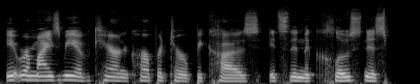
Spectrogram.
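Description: Low-voiced, smooth woman hosting a chat. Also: fairly even intonation, normal speed. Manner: chatty, rambling, laughs often. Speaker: podcast host. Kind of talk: casual interview chat.

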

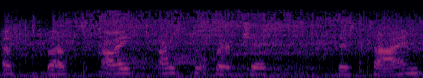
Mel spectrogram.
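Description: A woman's voice: medium pitch, slow, very noisy. A woman, a native Finnish speaker, co-hosting a casual podcast and hesitantly searching for words. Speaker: podcast co-host. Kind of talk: casual chat.

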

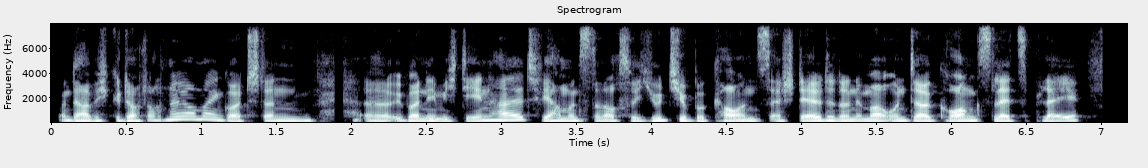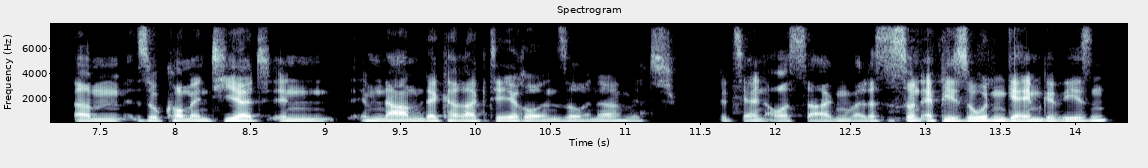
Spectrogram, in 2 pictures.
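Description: A man's voice: mid-range voice, fairly even intonation, fairly quick, dry recording, clean studio sound. A man from Hesse in Germany chats casually as a podcast host, explaining things in a rambling way.

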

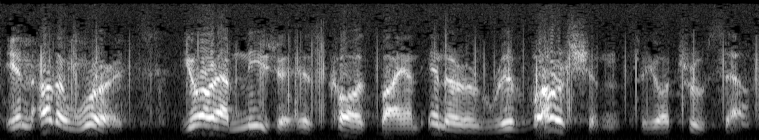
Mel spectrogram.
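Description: Man playing a pompous middle-aged shrink, lofty and fussy, swooping lively delivery, dull scratchy old radio sound. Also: mid-range voice, normal speed, close to an everyday voice. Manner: pompous, clinical, growing exasperated. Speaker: psychiatrist in a radio sitcom. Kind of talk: 1940s radio comedy acting. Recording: scratchy 1940s radio broadcast with hiss.

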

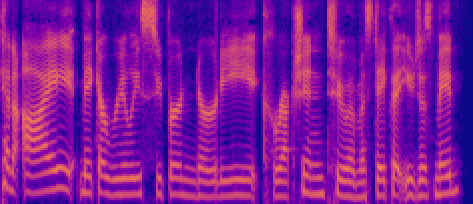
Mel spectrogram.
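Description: A woman's voice: fairly low pitch, normal speed, smooth, dry recording, clean studio sound. A woman co-hosting a podcast, reading encyclopedia text aloud with conversational asides. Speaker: podcast co-host. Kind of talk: reading encyclopedia pages aloud with casual commentary.

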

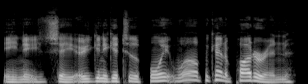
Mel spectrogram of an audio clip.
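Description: Creaky-voiced, meandering man. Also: mid-range voice, lively intonation, no echo. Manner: meandering, halting, stuttering. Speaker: podcast host. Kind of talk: rambling bedtime podcast intro.

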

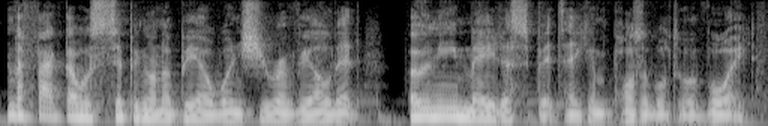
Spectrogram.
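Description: A man narrating online stories in a steady, even reading voice. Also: on the low side, fast talker. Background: faint music.

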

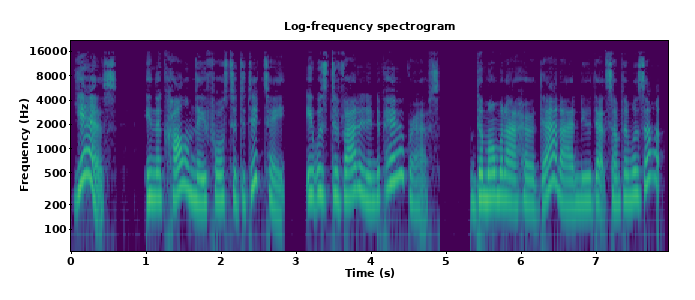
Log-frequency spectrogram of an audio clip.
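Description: A woman acting a motherly, shrewd secretary sidekick in 1940s radio style. She has a fairly high, bouncy, emphatic voice in a dry recording. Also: animated, moderate pace, no echo, close to an everyday voice. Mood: knowing.

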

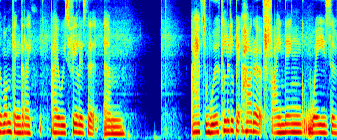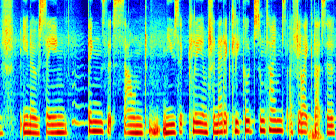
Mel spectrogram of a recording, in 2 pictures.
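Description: A woman musician answering interview questions, thoughtful and halting, with many fillers and casual swearing. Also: lowish voice, low-quality recording. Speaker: musician, band lyricist.

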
